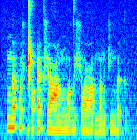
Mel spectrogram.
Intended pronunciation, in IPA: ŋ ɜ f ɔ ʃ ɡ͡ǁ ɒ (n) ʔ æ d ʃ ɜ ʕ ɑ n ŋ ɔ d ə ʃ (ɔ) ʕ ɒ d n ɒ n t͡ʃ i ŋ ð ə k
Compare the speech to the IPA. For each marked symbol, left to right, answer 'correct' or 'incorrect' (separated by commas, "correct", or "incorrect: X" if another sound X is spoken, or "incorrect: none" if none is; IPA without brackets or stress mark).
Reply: incorrect: none, correct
